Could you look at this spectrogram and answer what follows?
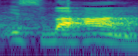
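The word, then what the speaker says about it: Isfahan: আছে আমরা পচ্চারণ করি ইস্পাহান আরবিতে এটা উচ্চারণ হয় না আরবিতে হয় আল আসবাহানি বা উচ্চারণ হয় ইসবাহান বাসবাহানি সেখান থেকে 70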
